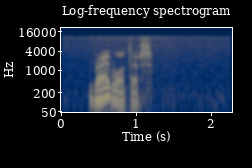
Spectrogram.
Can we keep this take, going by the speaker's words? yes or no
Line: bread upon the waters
no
